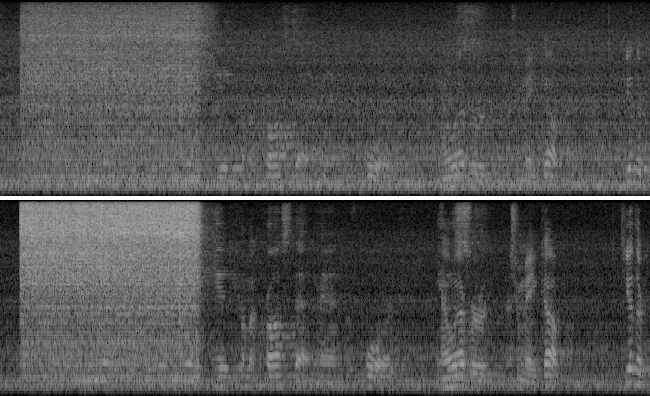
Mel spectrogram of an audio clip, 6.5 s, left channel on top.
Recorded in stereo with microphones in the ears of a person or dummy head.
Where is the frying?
85° right, 1.6 m.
